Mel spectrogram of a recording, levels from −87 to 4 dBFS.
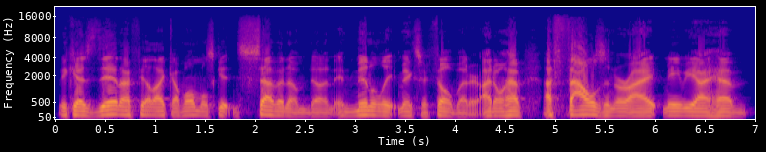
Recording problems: none

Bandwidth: 16.5 kHz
